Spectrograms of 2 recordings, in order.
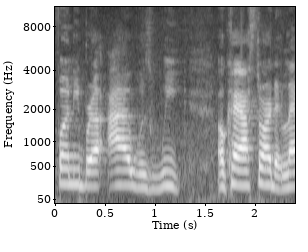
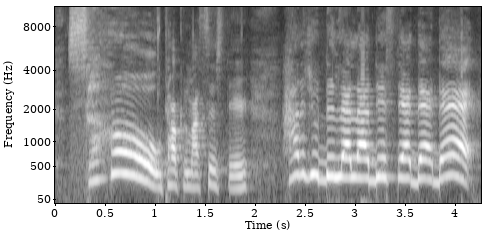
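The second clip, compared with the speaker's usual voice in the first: higher, gushy mimicry; mock eager interest; gushing interest; 6 semitones higher than usual. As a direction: imitate someone fawning over a new friend. Girl fawning over the sister.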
